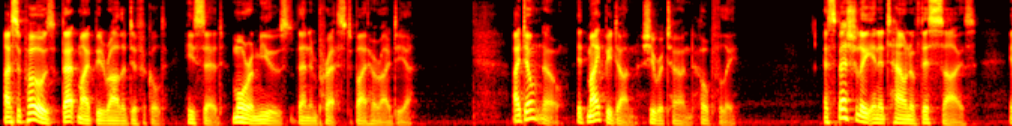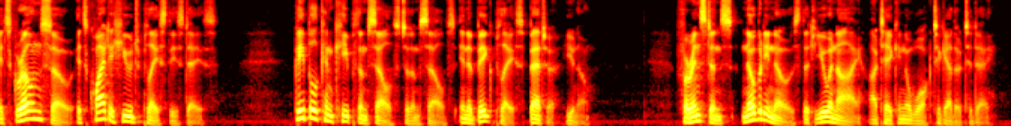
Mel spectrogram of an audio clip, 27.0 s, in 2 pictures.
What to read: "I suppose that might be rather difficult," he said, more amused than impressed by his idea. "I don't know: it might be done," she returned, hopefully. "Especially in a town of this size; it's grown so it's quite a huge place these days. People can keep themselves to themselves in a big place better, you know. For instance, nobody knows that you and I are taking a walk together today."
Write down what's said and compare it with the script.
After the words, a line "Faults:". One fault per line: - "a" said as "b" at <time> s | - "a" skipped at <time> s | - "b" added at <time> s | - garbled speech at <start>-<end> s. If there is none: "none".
"I suppose that might be rather difficult," he said, more amused than impressed by her idea. "I don't know: it might be done," she returned, hopefully. "Especially in a town of this size; it's grown so it's quite a huge place these days. People can keep themselves to themselves in a big place better, you know. For instance, nobody knows that you and I are taking a walk together today."
Faults:
- "his" said as "her" at 4.9 s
